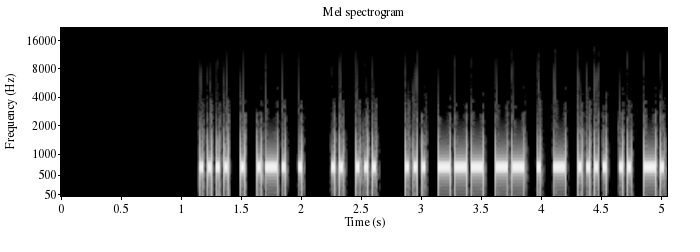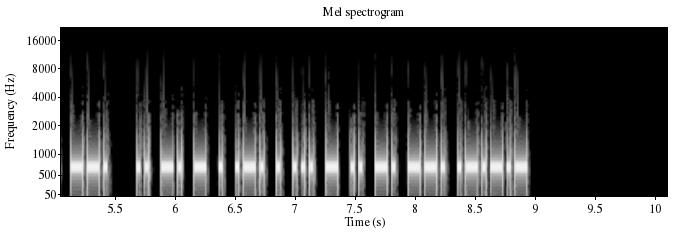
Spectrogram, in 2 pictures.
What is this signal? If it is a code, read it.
Morse code, heard as a keyed tone, about 34 wpm, 700 Hz. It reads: HERE IS SOMETHING INTERESTING.
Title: Sentences from Top 1000 Words 35wpm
